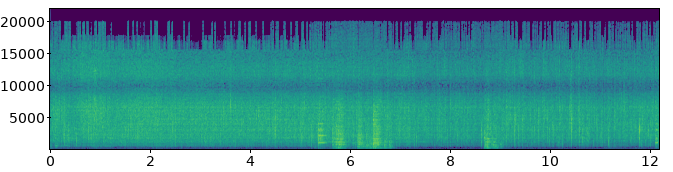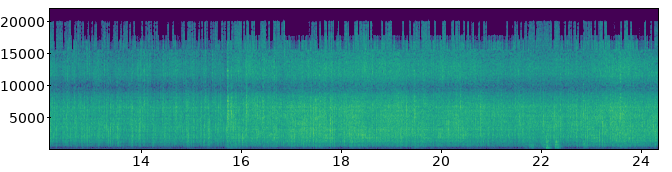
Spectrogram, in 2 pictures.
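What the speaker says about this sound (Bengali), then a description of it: "ঢ্যাঁড়সগুলো প্রথমে সরষের তেল দিয়েছি, তারপরে তেলটা গরম হওয়ার পর ঢ্যাঁড়স দিয়েছি, দিয়ে ঢ্যাঁড়সগুলো ভালো করে ভেজে নেব।" Okra fries in hot mustard oil with a steady, moderately loud sizzle throughout, broken by a few louder bursts and scrapes as it is stirred in the pan, with no talking.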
